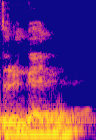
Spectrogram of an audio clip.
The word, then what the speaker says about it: Terengganu: How do you pronounce that? I tell you, Terengganu.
